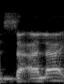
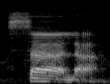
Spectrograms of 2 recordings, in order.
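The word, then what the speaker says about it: سأل: Uh, bacaan sa'ala ialah sala. Memang dalam Quran, dalam Qurannya memang dah tulis begitu, sala.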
